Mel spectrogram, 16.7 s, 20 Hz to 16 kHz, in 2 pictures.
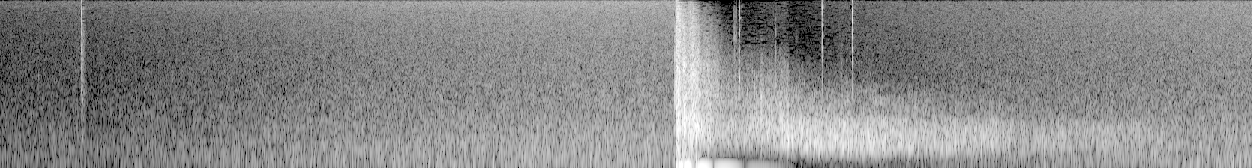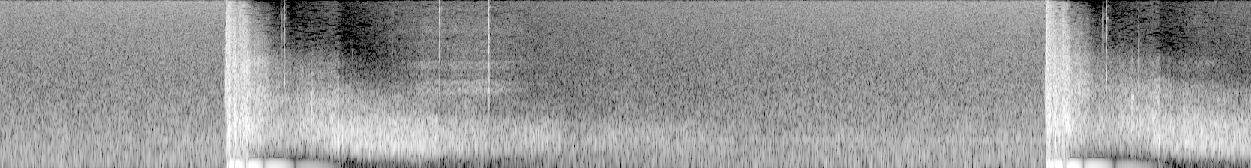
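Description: Ruger GP100 revolver fired double action at a target about 21 yards away on a cold outdoor range: three loud, sharp shots spaced roughly five seconds apart, each followed by a brief rumbling echo.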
